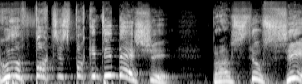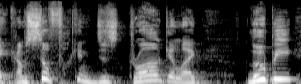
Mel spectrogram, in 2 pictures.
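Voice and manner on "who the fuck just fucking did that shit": high-pitched re-enacted outrage; retold outrage. Drunk man to whoever grabbed him, outraged and high. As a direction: demand an answer, voice way up high.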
